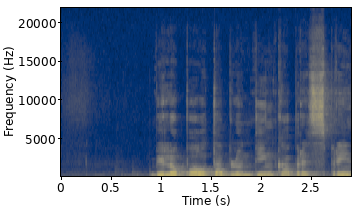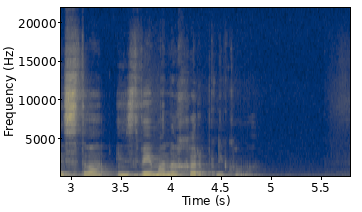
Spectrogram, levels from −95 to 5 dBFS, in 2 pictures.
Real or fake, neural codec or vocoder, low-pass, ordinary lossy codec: real; none; none; none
